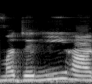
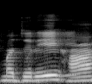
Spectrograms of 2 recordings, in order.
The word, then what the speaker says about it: مجریہا: الف زبر ہا، مجریہا۔ اس کا تلفظ مجریہا نہیں ہے، مجریہا ہے۔ اب یہ ہے یبسطو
